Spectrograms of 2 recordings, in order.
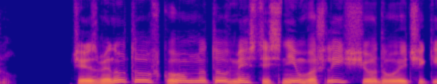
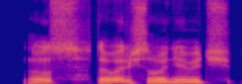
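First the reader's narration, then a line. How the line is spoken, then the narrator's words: Mocking, smiling. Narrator (Russian): насмешливо улыбаясь, начал толстый латыш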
